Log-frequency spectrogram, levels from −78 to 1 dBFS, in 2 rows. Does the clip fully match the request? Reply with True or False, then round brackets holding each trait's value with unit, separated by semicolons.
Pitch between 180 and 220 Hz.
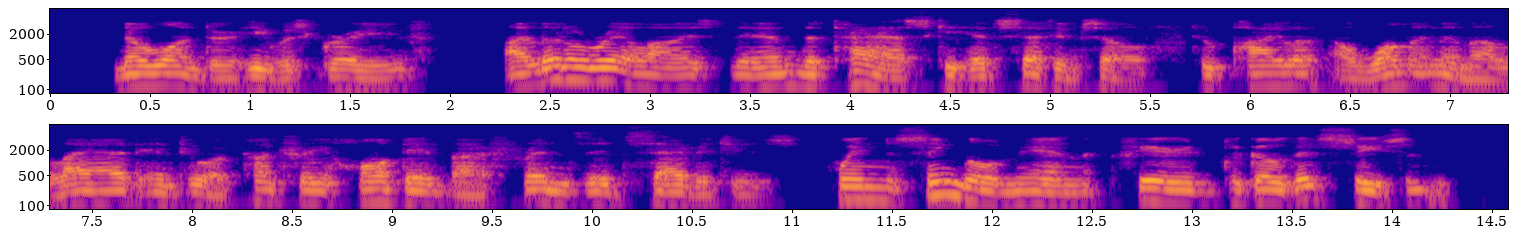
False (115 Hz)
